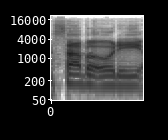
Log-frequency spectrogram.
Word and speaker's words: Sabaody: And we officially reach the Sabaody Archipelago. Sabaody. Sabaody, yeah. That's the way I've been pronouncing it.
